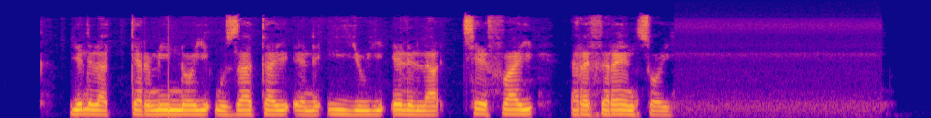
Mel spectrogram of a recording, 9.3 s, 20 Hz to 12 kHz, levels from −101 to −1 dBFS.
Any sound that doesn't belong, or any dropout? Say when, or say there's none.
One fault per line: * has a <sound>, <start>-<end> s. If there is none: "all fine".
all fine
